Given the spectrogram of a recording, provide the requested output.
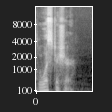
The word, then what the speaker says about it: Worcestershire: How do you pronounce Worcester? – Oh, I know this because I worked in Worcestershire, England. – Worcestershire, there you go. – Worcestershire. – Worcestershire. So that's how you say the sauce.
